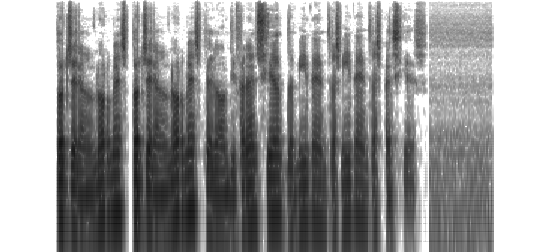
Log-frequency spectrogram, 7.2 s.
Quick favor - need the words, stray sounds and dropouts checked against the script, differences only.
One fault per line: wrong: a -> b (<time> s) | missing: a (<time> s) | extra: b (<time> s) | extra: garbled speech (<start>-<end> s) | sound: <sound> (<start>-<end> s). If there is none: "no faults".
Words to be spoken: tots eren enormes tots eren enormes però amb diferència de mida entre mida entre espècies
no faults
